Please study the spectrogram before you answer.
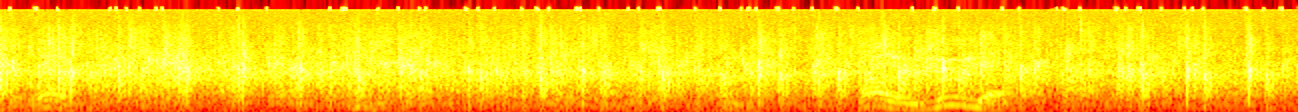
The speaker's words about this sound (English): That clap is unto our God who has changed us and is working on us and making us what we ought to be. Praise the Lord.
